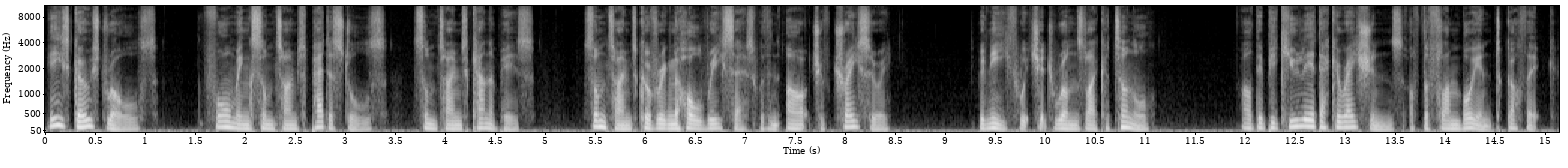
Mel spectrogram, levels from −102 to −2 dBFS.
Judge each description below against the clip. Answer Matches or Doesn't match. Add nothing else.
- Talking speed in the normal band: Doesn't match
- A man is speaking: Matches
